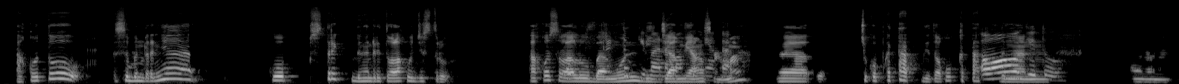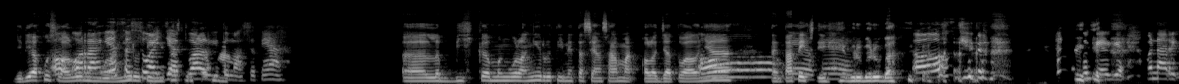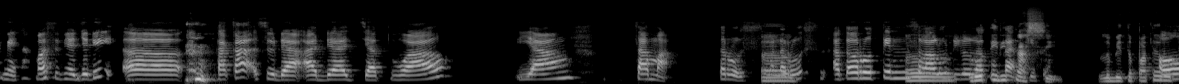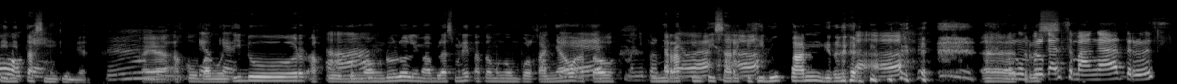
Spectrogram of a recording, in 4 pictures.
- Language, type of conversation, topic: Indonesian, podcast, Bagaimana kamu menjaga konsistensi berkarya setiap hari?
- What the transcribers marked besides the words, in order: other noise; in English: "strict"; in English: "strict"; laughing while speaking: "gitu"; laugh; laughing while speaking: "Iya"; throat clearing; other background noise; laugh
